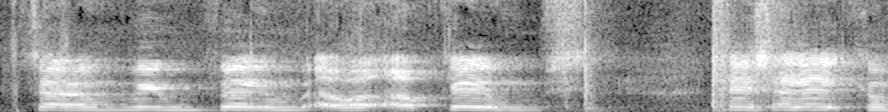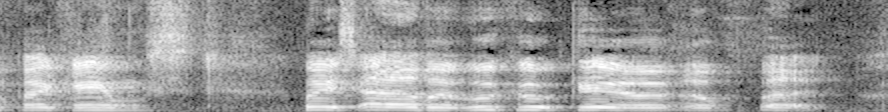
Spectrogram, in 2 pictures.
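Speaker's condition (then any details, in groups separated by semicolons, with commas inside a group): Cerebral palsy; body affected; speech disability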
